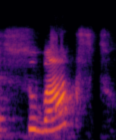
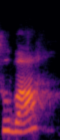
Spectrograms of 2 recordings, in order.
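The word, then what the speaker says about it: subax: not really and um i think x yes pronounced as h yeah because we said subox nangza exactly and they said it's subah exactly exactly because you know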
